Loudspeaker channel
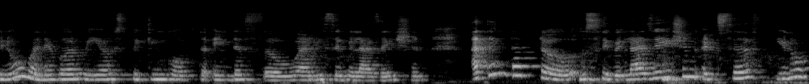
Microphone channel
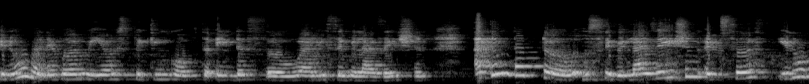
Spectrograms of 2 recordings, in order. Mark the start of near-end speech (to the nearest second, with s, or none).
none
